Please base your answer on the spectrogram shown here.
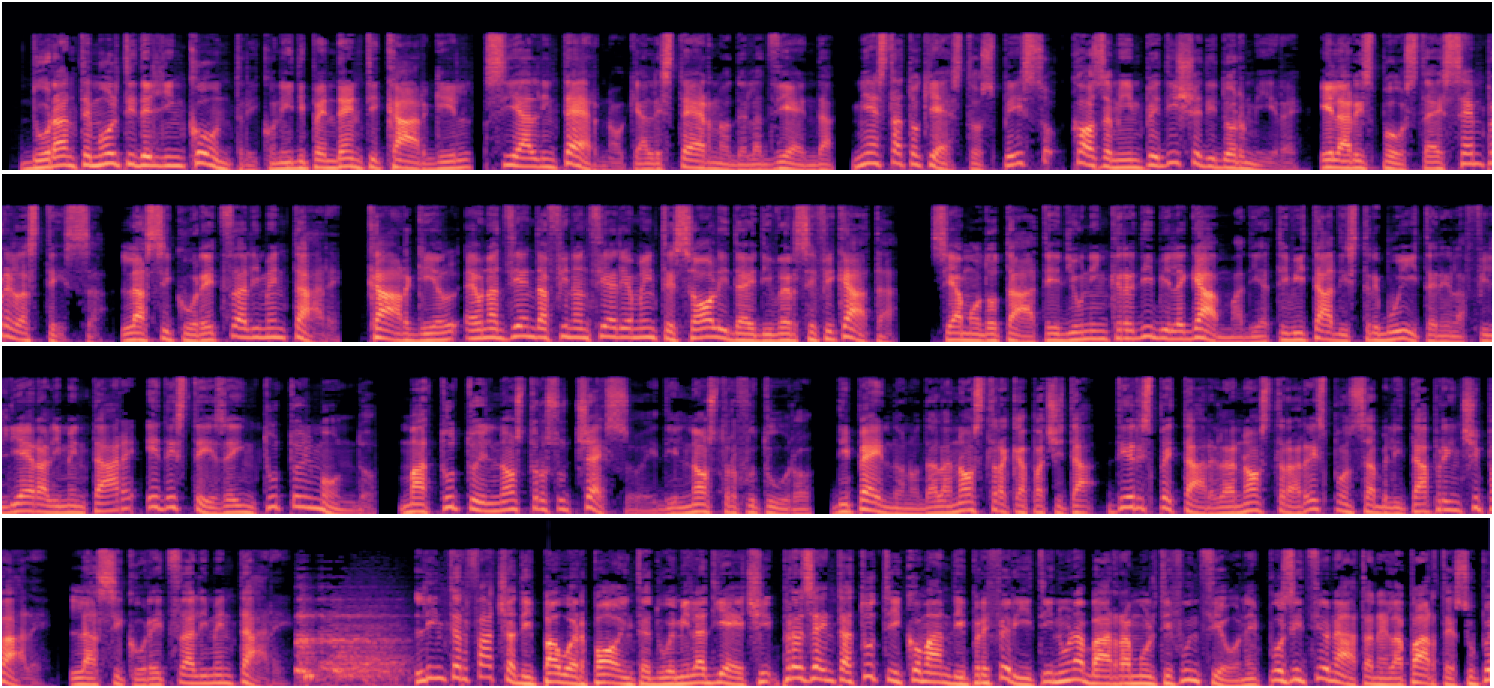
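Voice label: Italian male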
